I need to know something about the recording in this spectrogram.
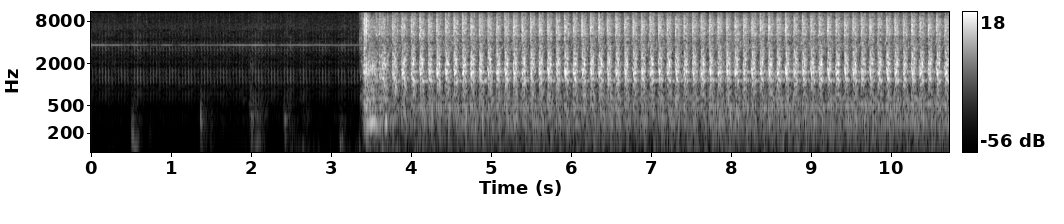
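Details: Yanmar VIO55-5B excavator diesel after a fuel filter and water separator change. A few clicks, then it self-bleeds, catches and settles into an even, steady idle with no misses or knocks. Warming up before the oil change.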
